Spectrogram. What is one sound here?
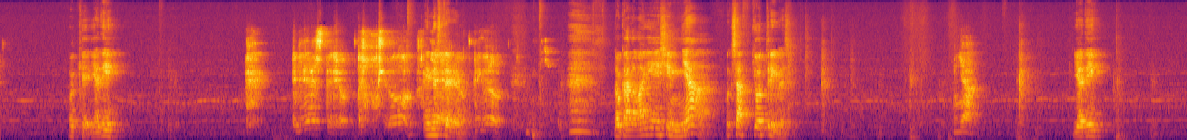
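A young man talks with animation over an online call.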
